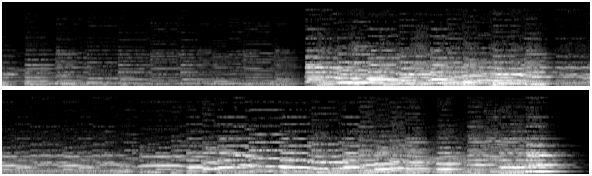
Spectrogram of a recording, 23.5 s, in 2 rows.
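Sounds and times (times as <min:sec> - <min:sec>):
saxophone: 0:06.1 - 0:11.2, 0:14.2 - 0:23.3.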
